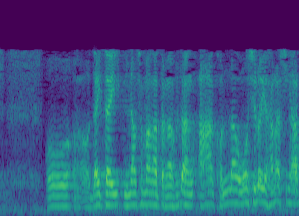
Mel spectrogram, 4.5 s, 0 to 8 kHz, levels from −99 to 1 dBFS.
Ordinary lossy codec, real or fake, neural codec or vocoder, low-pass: AAC, 16 kbps; real; none; 7.2 kHz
